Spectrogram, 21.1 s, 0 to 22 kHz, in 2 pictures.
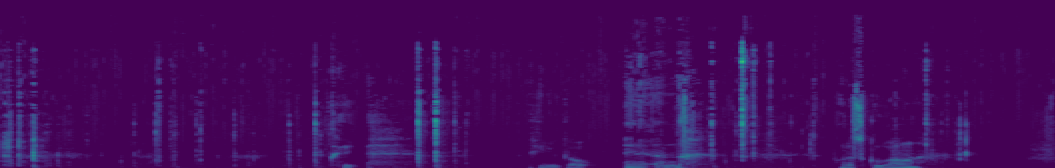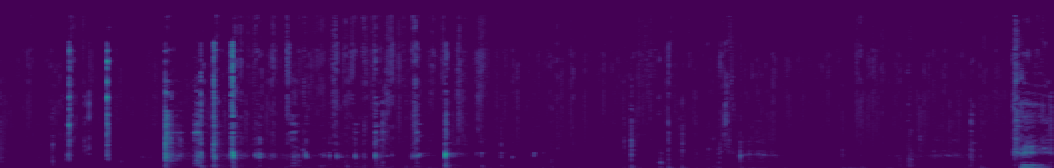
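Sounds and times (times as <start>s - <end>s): screw clicking and scraping: 11.0s - 16.0s.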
